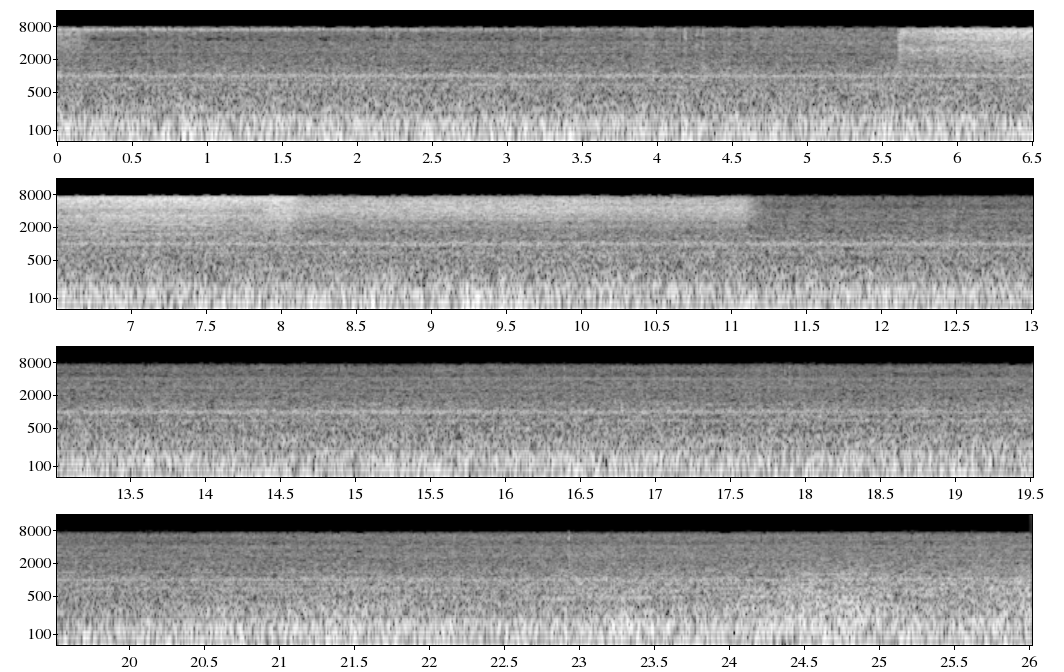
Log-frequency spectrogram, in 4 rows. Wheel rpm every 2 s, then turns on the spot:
0, 0, 0, 0, 0, 0, 0, 0, 0, 0, 0, 0, 0.
none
